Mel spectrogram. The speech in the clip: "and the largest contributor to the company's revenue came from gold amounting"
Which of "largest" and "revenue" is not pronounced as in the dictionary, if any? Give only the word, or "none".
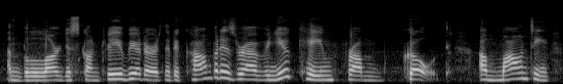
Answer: none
